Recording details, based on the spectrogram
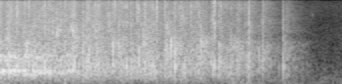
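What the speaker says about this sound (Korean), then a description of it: "커다란 박수 주세요." An audience applauds a pianist being introduced on stage, with dense clapping that thins and fades out near the end.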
